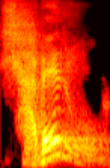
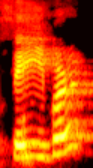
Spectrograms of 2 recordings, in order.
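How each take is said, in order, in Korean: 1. 일본식으로, 'sha-be-ru'라고 해요. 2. 영어식 발음으로, 'say-ber'라고 해요. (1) "이 외국 발음입니다" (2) "세이버 원래 거, 칼이에요"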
